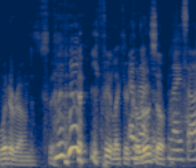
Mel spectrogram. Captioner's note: chuckling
